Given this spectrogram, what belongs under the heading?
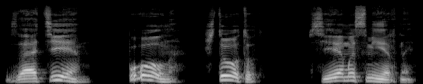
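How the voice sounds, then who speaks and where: A man's voice: fairly high pitch, lively intonation, very slow, mellow, exaggerated voice. A man voicing a frail, talkative old father with a weak voice and rambling folksy speech, in an audiobook. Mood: weak, tender.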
